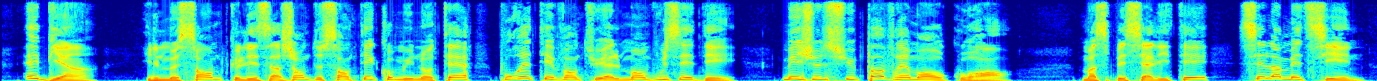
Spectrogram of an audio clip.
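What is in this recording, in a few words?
African French, E-Learning; GoLocalise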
